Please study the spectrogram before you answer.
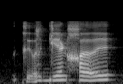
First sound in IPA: kʲ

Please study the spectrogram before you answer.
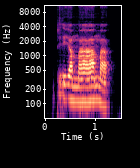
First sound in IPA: p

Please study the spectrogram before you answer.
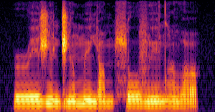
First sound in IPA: ɹ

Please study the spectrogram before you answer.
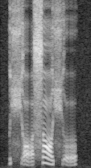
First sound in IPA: ç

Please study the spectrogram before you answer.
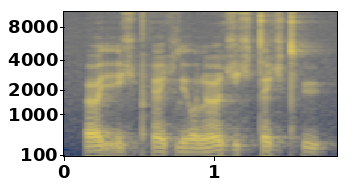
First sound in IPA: œ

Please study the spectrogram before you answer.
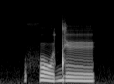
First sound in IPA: θ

